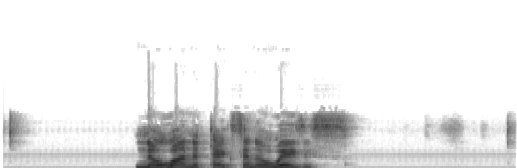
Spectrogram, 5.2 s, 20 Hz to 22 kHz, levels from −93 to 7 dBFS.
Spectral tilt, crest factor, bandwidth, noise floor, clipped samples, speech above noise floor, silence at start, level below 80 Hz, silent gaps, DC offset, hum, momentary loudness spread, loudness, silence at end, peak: -3.5 dB/octave; 20 dB; 8.2 kHz; -67 dBFS; under 0.1%; 50 dB; 0.1 s; -62 dBFS; none; under 0.1%; none; 16 LU; -17 LUFS; 0.05 s; 0 dBFS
